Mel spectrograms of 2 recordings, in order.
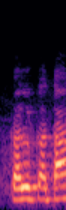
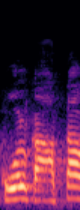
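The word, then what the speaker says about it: Kolkata: जो नई खुली है, कलकत्ता में खुली है, कोलकाता बोलते हैं उसको, कैलकाटा पहले बोलते थे, CALCUTT है, अब कोलकाता बोलते हैं, राइट। इसकी प्रोनाउंसिएशन भी बंगाली में ही होती है, कोलकाता।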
